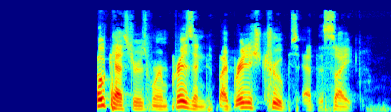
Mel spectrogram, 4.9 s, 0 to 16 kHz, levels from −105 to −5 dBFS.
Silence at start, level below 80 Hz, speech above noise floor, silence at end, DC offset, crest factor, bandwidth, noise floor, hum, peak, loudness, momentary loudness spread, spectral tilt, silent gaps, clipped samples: 1.2 s; -58 dBFS; over 68 dB; 0.5 s; under 0.1%; 20 dB; 11.5 kHz; under -90 dBFS; none; -4 dBFS; -22 LUFS; 13 LU; -5 dB/octave; none; under 0.1%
